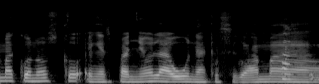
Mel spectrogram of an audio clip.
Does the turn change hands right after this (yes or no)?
no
